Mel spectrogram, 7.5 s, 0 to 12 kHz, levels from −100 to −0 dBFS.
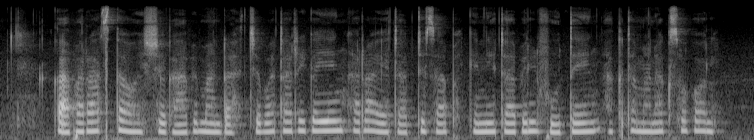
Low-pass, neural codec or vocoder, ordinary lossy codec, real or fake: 9.9 kHz; none; none; real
